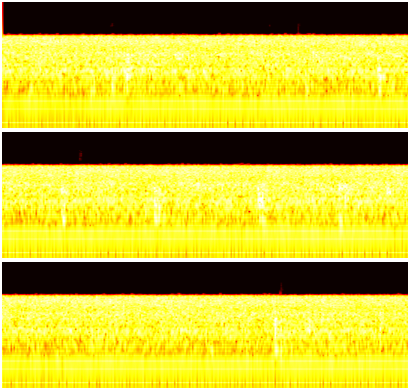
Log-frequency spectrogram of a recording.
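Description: Sausage, chicken, bell peppers, onions and mushrooms sizzle steadily in a hot pot as the peppers and onions caramelize. A spoon stirring the pan gives light knocks and scrapes against it now and then.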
